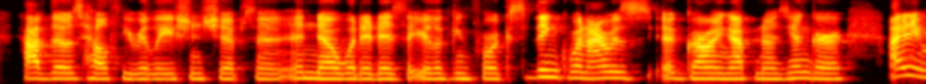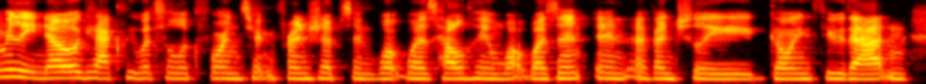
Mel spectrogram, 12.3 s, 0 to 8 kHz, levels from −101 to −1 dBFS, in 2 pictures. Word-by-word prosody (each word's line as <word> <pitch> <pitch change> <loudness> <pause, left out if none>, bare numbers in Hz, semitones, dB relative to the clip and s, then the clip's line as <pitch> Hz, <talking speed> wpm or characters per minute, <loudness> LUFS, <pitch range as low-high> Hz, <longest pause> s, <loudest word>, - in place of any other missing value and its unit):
have 205 0 +4
those 205 0 0
healthy 195 -1 -4
relationships 190 0 -2
and 185 -1 -5
and 215 0 -4
know 195 0 +4
what 195 0 -3
it 190 0 +2
is 190 -1 +2
that - - -5
you're 195 - -1
looking 195 0 -8
for, 200 0 -6
cause 200 +4 -9
think 255 -2 +4
when 220 -2 +2
I 210 +1 +8
was, 215 -1 -4
eh, - - +1
growing 200 0 +3
up 195 +1 +6
and 195 - -6
I - - -1
was 190 0 -8
younger, 200 -3 -1 0.3
I - - +7
didn't 300 -5 +7
really 255 -4 +6
know 215 +1 +5
exactly 215 0 -1
what 210 0 -7
to 210 -1 -10
look 200 0 -10
for 205 0 -5
in 200 -1 -8
certain 205 0 -8
friendships 205 0 -3
and 185 -2 -11
what 195 +1 -7
was 195 -1 -3
healthy 195 +1 -2
and 190 -1 -5
what 195 - -8
wasn't, 205 +1 0
and 205 -2 -3
eventually 190 -2 -3
going 190 -1 -4
through 195 -1 -7
that 185 0 +6
and 190 -1 -10
200 Hz, 250 wpm, -24 LUFS, 190-205 Hz, 0.3 s, I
